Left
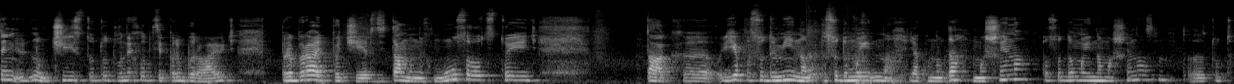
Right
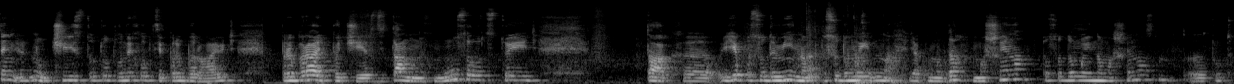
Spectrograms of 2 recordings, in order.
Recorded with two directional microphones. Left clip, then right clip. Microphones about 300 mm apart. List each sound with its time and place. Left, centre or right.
0.0 s speech: centre
4.5 s speech: left
5.0 s speech: centre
